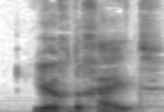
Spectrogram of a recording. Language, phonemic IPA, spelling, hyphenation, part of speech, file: Dutch, /ˈjøːɣdəxˌɦɛi̯t/, jeugdigheid, jeug‧dig‧heid, noun, Nl-jeugdigheid.ogg
- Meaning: youthfulness, youth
